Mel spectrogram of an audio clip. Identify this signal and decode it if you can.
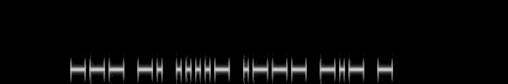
Morse code, heard as a keyed tone, about 25 wpm, 700 Hz. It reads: ON4JKT
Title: DXCC-100 Call Signs - 6 Characters - Repeated 2x - 25wpm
